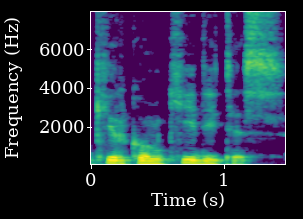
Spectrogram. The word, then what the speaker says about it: circumciditis: But in any case, this is not a loan word, and we want to notice also that this third to last syllable is long, circumciditis.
